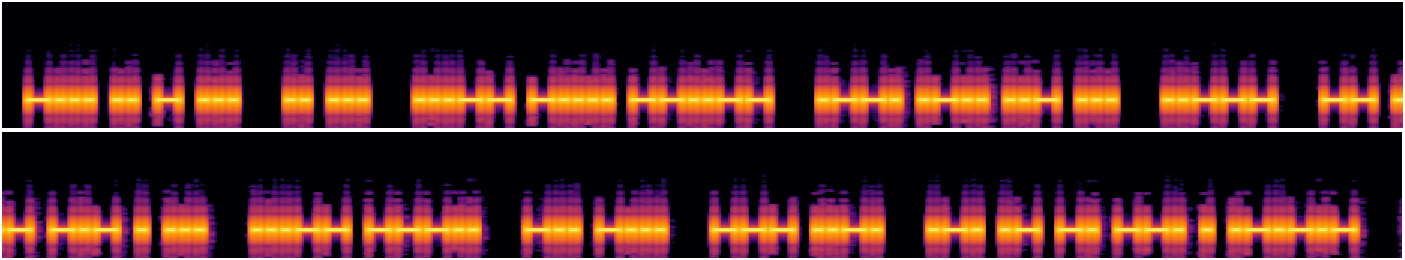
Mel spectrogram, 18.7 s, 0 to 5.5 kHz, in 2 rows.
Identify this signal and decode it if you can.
Morse code, heard as a keyed tone, about 25 wpm, 600 Hz. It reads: BITS IS 36, PLUS 2 MAKES 38 DB OF RANGE.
